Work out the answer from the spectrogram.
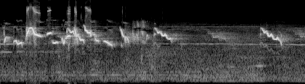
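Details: Wild-caught Lombok white-eye in breeding excitement: a quick cluster of thin, high, descending twitters, a pause, then a single down-slurred note.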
